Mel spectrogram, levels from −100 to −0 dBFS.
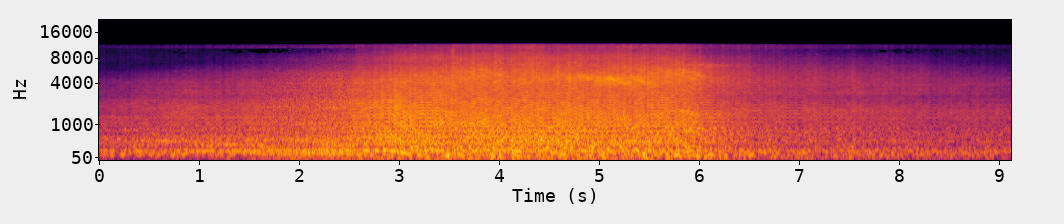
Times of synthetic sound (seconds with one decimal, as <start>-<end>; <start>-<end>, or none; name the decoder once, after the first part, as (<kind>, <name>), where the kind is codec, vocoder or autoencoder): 0.0-1.6 (vocoder, Vocos); 2.5-9.1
